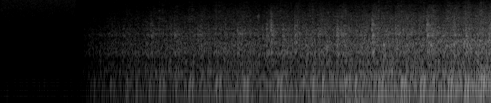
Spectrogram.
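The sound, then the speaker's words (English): Snowmobile engine riding over slushy, sun-softened snow in Wyoming's Wind River Range. After a brief quiet start, a steady rumbling drone comes in and slowly grows louder, holding on to the end. “The snow turns to mush in the warm sun under our snowmobile tread.”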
